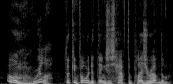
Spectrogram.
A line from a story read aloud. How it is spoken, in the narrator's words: exclaimed Anne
